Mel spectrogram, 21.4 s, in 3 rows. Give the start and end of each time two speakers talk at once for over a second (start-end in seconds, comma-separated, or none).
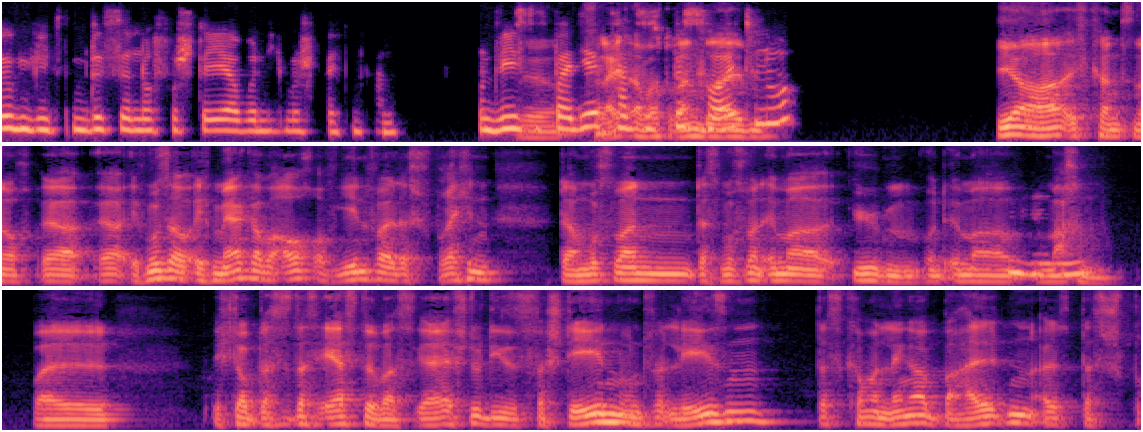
3.2-4.9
